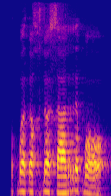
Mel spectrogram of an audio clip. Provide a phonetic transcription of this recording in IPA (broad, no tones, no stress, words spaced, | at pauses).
ɓʌɗʌχɗʌsa rəɓɔ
